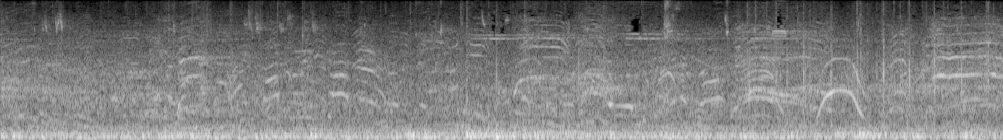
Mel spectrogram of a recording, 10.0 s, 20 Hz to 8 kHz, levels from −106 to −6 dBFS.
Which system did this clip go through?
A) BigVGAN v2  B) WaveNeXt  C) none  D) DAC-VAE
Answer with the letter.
C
